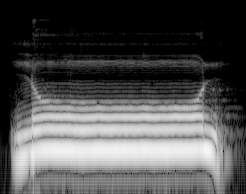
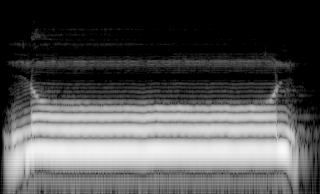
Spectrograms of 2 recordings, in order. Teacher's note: আপনারা স্ক্রিনে দেখতে পাচ্ছেন জিহ্বার আগা তার বরাবর উপরে তালুর সঙ্গে লাগিয়ে উচ্চারিত হয়। আপনারা জিহ্বার আগাটা তার বরাবর উপরে তালুর সঙ্গে লাগিয়ে উচ্চারণ করুন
